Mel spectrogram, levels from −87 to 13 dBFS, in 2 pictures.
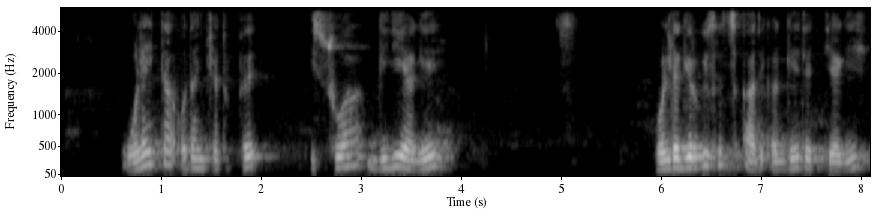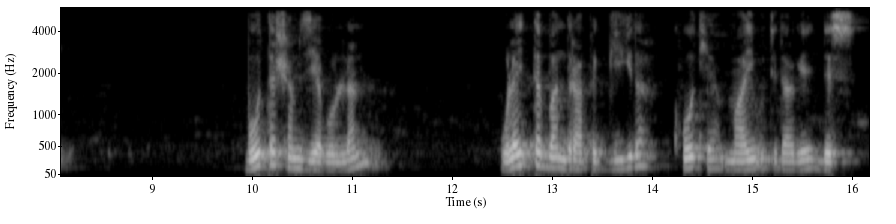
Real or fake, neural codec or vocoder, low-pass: real; none; 5.4 kHz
